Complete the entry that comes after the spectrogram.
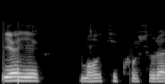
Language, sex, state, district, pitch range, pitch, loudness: Hindi, male, Bihar, Jahanabad, 145-170 Hz, 155 Hz, -21 LUFS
